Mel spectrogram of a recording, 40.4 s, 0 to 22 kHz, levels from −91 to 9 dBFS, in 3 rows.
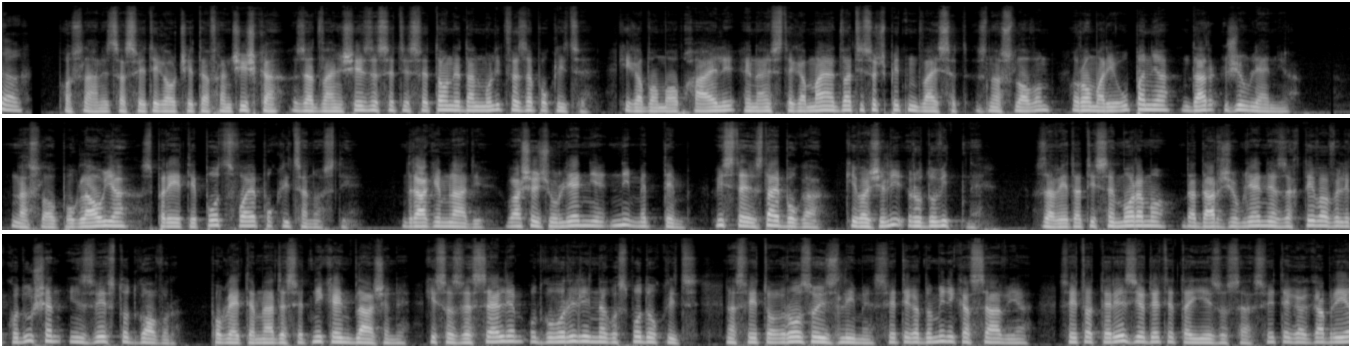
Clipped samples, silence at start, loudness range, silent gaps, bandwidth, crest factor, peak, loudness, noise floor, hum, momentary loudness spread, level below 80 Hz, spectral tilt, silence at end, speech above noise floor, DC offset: under 0.1%; 0 s; 2 LU; none; 16 kHz; 18 dB; -2 dBFS; -21 LUFS; -53 dBFS; none; 10 LU; -48 dBFS; -7 dB/octave; 0 s; 33 dB; under 0.1%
